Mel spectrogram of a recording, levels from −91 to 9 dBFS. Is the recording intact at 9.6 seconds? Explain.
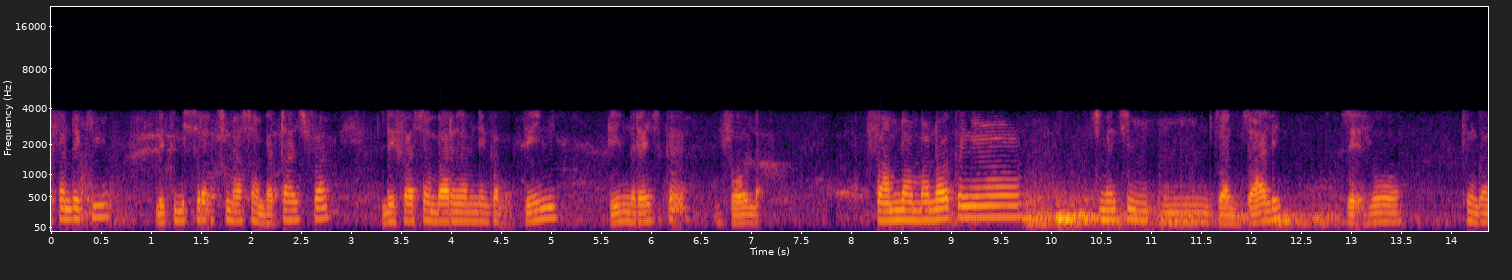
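No. The speech at 9.6 s, like the whole clip, passed through a G.729 codec, which fits an 8 kbit/s stream, leaving it band-limited below 4 kHz and audibly rough, buzzy and synthetic.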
